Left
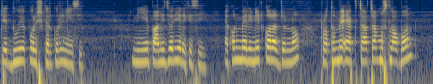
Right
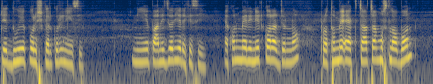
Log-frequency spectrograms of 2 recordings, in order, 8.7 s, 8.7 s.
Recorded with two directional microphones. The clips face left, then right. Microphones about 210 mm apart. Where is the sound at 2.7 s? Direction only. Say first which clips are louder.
Right 1 dB; 15° right (ahead or behind).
